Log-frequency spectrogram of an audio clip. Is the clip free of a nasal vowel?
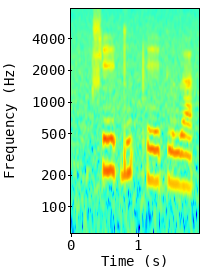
yes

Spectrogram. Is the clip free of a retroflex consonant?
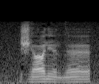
yes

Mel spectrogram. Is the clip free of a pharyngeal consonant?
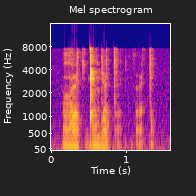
no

